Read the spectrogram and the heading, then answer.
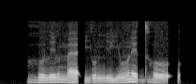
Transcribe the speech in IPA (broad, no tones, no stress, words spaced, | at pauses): ɦulilmæʔ juŋijũɾe dʱoʔ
